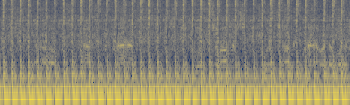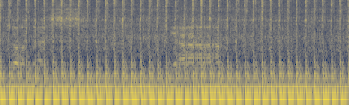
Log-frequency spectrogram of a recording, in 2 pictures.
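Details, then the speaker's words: Honda CBR motorcycle at idle with an aftermarket exhaust/silencer fitted: loud rapid even exhaust pulses about four a second with a breathy puffing edge as air escapes from the muffler underneath; exhaust leak. "Kayak sedikit beser gimana gitu suaranya, kayak kata-kata beser gitu. Karena ini keuntungan angin keluar dari sini kan."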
